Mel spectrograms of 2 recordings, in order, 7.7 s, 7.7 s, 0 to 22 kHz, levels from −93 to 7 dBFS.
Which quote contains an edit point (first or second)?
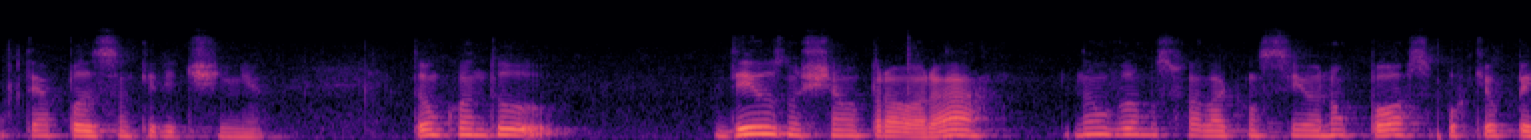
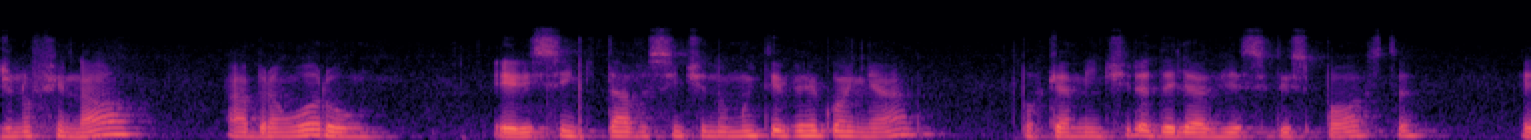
first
